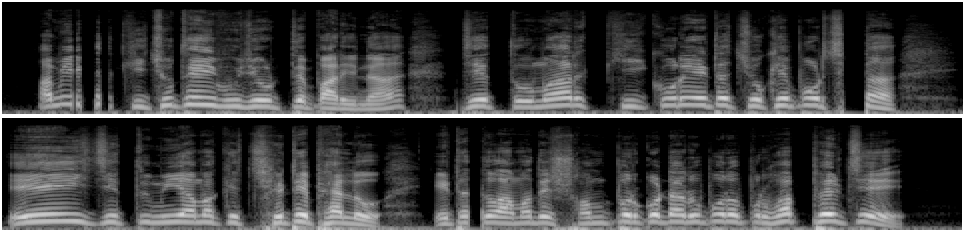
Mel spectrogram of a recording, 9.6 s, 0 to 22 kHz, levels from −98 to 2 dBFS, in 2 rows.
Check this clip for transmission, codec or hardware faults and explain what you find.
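Four short holes in the speech, all of the same kind: a Bluetooth dropout at 0.35–0.56 s (broken gaps, longest about 70 ms), 2.28–2.32 s, 4.20–4.33 s and 7.13–7.21 s. The sound cuts to silence abruptly and resumes further along, as if it had kept playing. That fits packets likely arriving too late over the wireless link and being discarded.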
